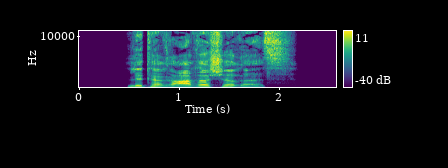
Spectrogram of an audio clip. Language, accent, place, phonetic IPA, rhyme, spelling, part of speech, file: German, Germany, Berlin, [lɪtəˈʁaːʁɪʃəʁəs], -aːʁɪʃəʁəs, literarischeres, adjective, De-literarischeres.ogg
- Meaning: strong/mixed nominative/accusative neuter singular comparative degree of literarisch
